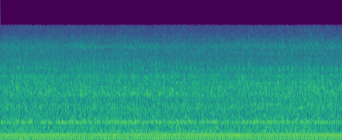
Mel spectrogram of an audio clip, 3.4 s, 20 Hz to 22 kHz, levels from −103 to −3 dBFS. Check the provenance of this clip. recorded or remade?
recorded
